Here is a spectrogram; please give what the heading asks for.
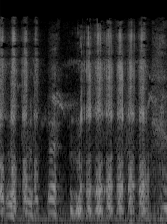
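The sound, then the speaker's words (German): A small goat bleats in a long, wavering cry made of rapid quivering pulses, fairly faint and sustained for nearly two seconds. “So eine kleine Ziege. So klein und schon so meckerig.”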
